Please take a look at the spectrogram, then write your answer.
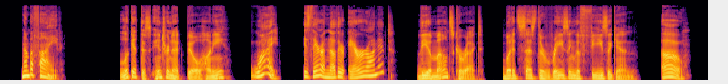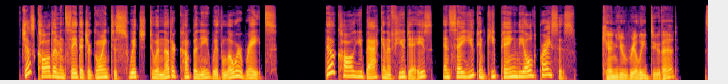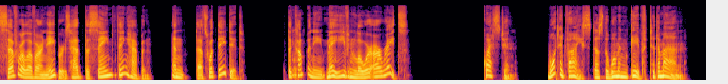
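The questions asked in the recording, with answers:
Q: What advice does the woman give to the man?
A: Call the internet company and say he will switch to another company with lower rates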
